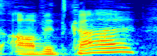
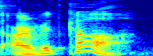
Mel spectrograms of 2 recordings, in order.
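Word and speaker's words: Arvid Kahl: my name I think my name in German is avidkal and in English it's Arvid car right so you have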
